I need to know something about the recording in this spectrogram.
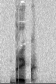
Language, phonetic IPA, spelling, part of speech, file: Polish, [brɨk], bryg, noun, Pl-bryg.ogg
